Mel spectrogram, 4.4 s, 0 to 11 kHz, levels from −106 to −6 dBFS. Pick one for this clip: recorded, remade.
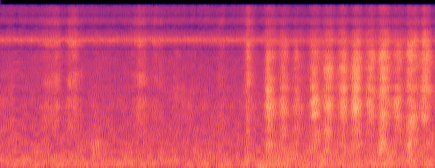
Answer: remade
